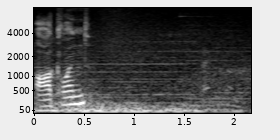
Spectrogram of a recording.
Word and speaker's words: Auckland: you could ever visit Oakland facts but not Auckland uh am I pronouncing that correctly Auckland yeah okay cool I've always wanted to visit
